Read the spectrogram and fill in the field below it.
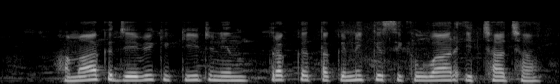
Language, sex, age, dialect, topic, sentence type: Magahi, male, 56-60, Northeastern/Surjapuri, agriculture, statement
